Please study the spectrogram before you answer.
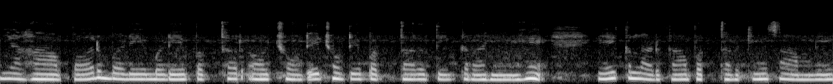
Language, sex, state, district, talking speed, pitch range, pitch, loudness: Hindi, female, Odisha, Khordha, 120 wpm, 230-250 Hz, 235 Hz, -13 LUFS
